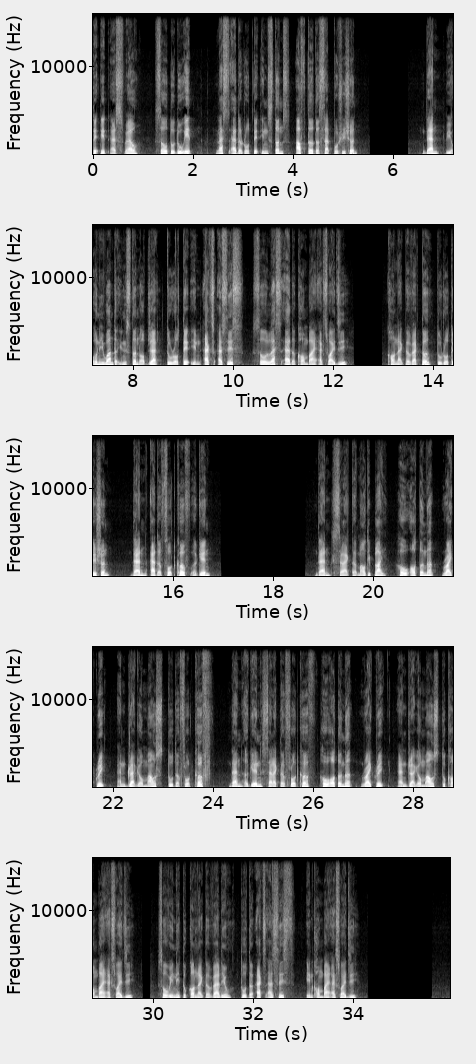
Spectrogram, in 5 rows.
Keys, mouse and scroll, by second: 0.2 middle click, 0.6 click, 1.2 shift+a, 5.1 click, 5.3 click, 5.6 click, 5.9 middle click, 6.1 middle click, 10.3 shift+a, 13.3-14.0 drag, 15.1 middle click, 15.3 middle click, 15.6 click, 16.1 shift+a, 18.7 middle click, 20.4-22.9 alt+drag, 23.5 middle click, 25.3-26.0 drag, 26.9-29.7 alt+drag, 30.3-30.7 middle drag, 31.2 middle click, 32.1 middle click, 32.5-33.5 drag, 34.4 middle click, 34.6 middle click, 35.0 middle click.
